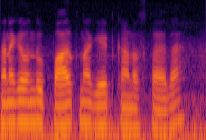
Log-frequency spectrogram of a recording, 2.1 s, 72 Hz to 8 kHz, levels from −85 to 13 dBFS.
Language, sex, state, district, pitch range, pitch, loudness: Kannada, male, Karnataka, Bangalore, 105-130 Hz, 115 Hz, -19 LUFS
